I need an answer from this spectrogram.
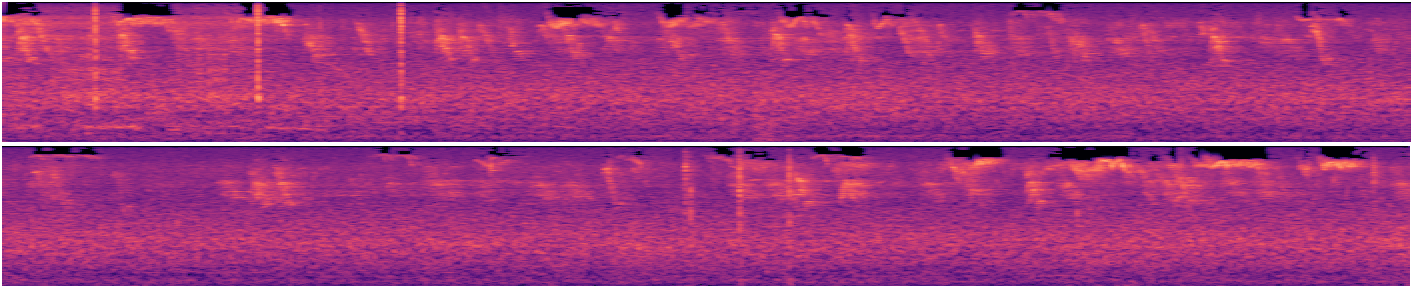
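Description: Small birds chirping repeatedly over a steady background hiss, with a few sharp clicks in the first three seconds.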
